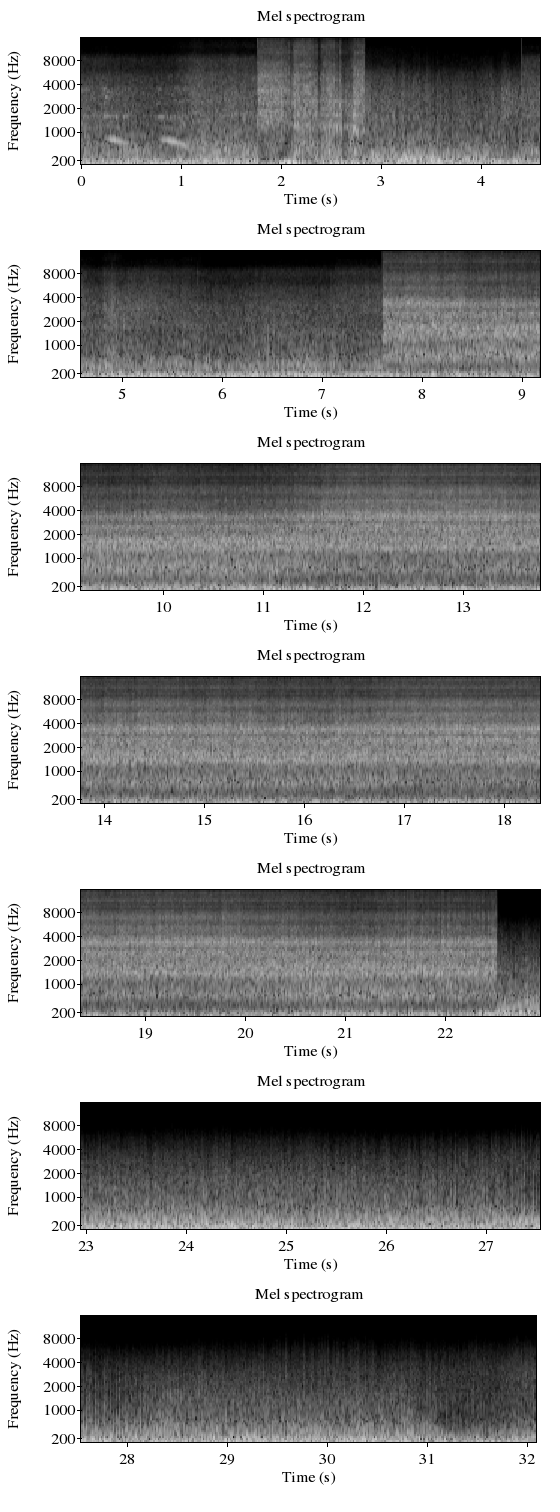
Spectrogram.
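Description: Loud, steady rush of freefall wind buffeting a skydiver's helmet-mounted camera microphone. From about eight seconds in until about twenty-two seconds in the rush turns brighter and hissier, then changes back abruptly.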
